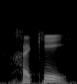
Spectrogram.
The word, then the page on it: hockey: Russian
